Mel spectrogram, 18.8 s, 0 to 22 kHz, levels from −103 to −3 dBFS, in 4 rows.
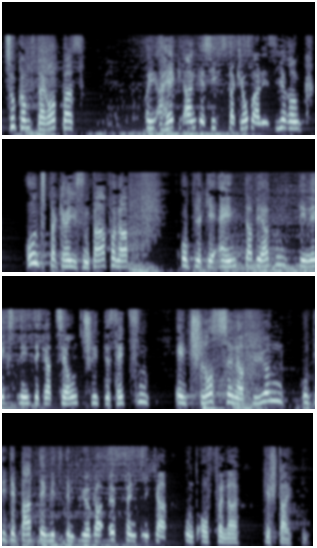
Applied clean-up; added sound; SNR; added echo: classical method spectral subtraction.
